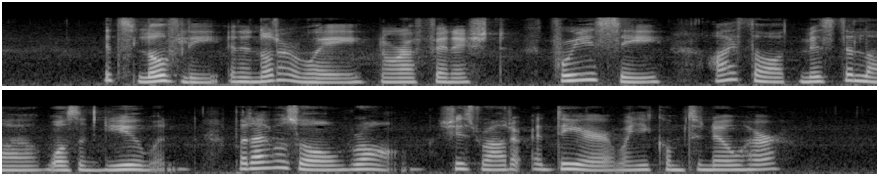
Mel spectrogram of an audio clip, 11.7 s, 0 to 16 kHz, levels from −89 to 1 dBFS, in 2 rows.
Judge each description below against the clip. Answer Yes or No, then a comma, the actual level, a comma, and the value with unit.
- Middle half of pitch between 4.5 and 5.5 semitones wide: No, average, 2.8 semitones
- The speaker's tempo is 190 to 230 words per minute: No, average, 165 wpm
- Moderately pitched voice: No, high, 200 Hz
